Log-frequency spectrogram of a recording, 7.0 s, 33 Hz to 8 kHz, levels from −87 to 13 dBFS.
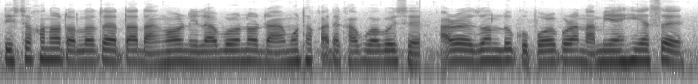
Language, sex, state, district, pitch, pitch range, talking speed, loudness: Assamese, male, Assam, Hailakandi, 145 Hz, 140-150 Hz, 165 wpm, -14 LUFS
